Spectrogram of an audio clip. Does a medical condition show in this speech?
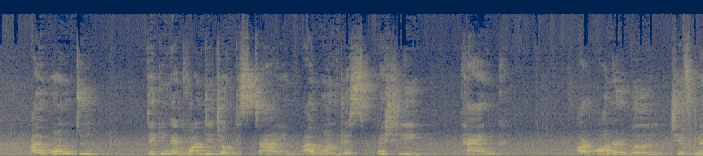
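No.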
